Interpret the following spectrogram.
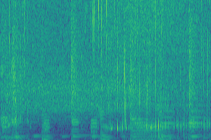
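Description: Carbonated soda water fizzing and splashing as it is poured into and overflows small plastic cups, over background music with a steady beat.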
